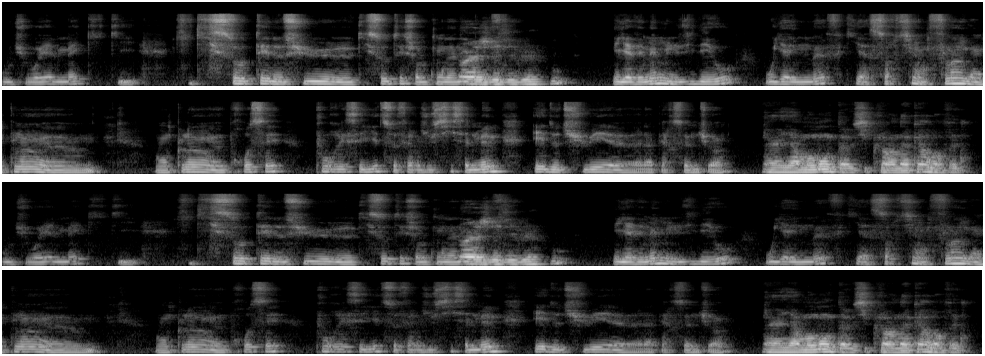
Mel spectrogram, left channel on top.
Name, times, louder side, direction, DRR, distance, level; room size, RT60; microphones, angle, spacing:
voice 1, 0.0-4.9 5.5-5.6 6.1-7.4 7.6-11.1 11.3-12.7 13.0-17.1, left 3 dB, 80° left, 0.5 m, -24 dB
voice 2, 4.6-5.4 17.4-19.4, equal, 20° left, 0.7 m, -19 dB
2.8 x 2.5 x 3.5 m
head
